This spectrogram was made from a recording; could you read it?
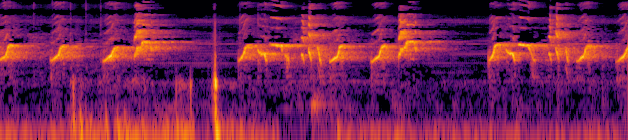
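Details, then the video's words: Happy cockatiel chirping: rising, slightly rasping whistled notes come in rhythmic runs, about two per second, broken by a brief click-like knock midway and a short gap near the end. "a happy cocketeil chirping"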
